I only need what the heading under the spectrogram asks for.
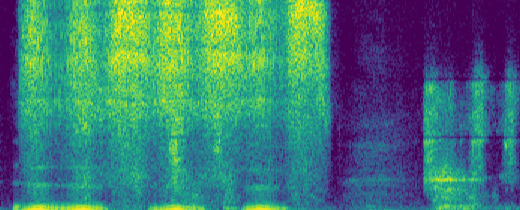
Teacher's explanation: if you put a voice in an s you're going to get a zed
